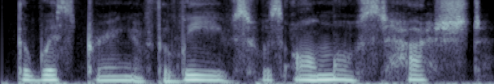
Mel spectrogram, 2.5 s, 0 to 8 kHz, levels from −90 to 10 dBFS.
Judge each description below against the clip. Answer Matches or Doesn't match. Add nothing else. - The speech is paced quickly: Doesn't match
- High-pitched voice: Doesn't match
